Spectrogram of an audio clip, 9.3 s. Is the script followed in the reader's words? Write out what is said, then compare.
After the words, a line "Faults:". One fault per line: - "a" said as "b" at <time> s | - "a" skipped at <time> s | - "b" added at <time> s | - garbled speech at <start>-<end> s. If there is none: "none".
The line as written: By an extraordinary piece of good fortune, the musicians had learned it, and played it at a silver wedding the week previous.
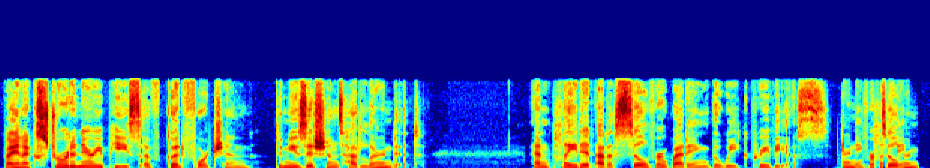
By an extraordinary piece of good fortune, the musicians had learned it, and played it at a silver wedding the week previous. [garbled]
Faults:
- garbled speech at 8.4-9.2 s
